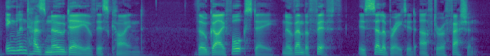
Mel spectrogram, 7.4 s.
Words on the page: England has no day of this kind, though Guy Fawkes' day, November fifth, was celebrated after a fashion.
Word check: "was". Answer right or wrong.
wrong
